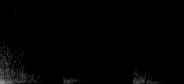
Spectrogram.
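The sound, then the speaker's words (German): A door opens with a heavy thump and rattle, followed by two duller knocking or shifting sounds a moment apart, with no one speaking. “So, es geht die Tür auf.”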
